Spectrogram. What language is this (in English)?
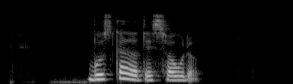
Galician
